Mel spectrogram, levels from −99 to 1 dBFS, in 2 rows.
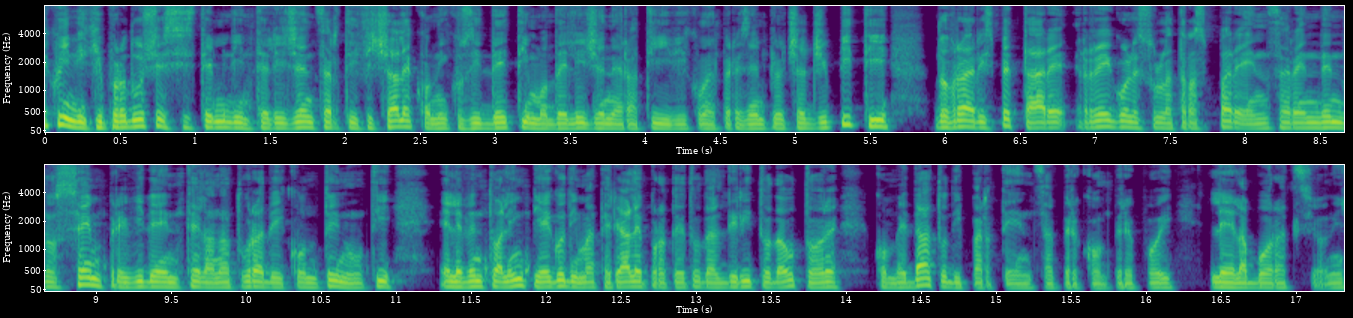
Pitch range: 110-130 Hz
